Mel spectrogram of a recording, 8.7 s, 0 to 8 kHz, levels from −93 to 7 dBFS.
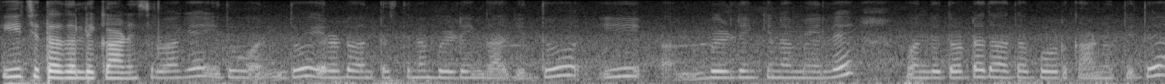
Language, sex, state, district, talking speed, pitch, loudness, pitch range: Kannada, female, Karnataka, Koppal, 125 wpm, 235 Hz, -19 LUFS, 225-260 Hz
